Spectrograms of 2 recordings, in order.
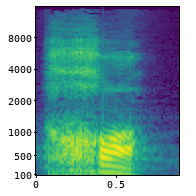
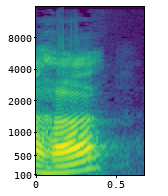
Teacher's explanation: खा में ये रगड़ आती है और हा में ये रगड़ नहीं आती। अगर हा में थोड़ी सी भी 10% भी रगड़ आ गई तो वो मखरज से थोड़ी खा की तरफ चली गई। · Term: गले की रगड़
